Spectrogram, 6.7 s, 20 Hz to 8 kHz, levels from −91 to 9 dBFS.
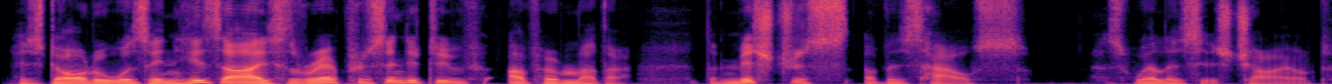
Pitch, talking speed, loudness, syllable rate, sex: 120 Hz, 190 wpm, -20 LUFS, 5.3 syllables/s, male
